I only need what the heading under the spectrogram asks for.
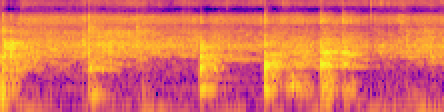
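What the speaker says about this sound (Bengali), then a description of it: "দিয়ে ভালো করে মশলার সাথে নাড়াচাড়া করবো" Fried cauliflower florets are stirred into oily, cooked-down spice paste in a pan, with a steady sizzle and about five close, rhythmic scraping strokes.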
